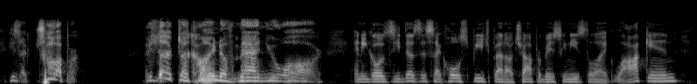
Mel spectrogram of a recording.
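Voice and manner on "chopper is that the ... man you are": put-on loud, high-pitched scolding shout. Retelling a scene where Zoro yells at Chopper: imitating Zoro yelling. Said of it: "Zoro fucking starts yelling at him".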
